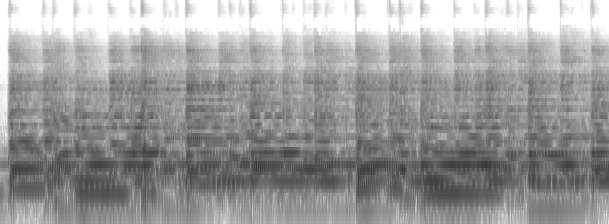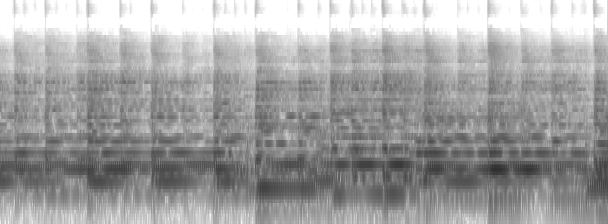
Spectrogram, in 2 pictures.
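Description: A Neblina Songwriter electric guitar played on the bridge pickup with reverb, chords and notes ringing out continuously with a bright, trebly tone, no voices.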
